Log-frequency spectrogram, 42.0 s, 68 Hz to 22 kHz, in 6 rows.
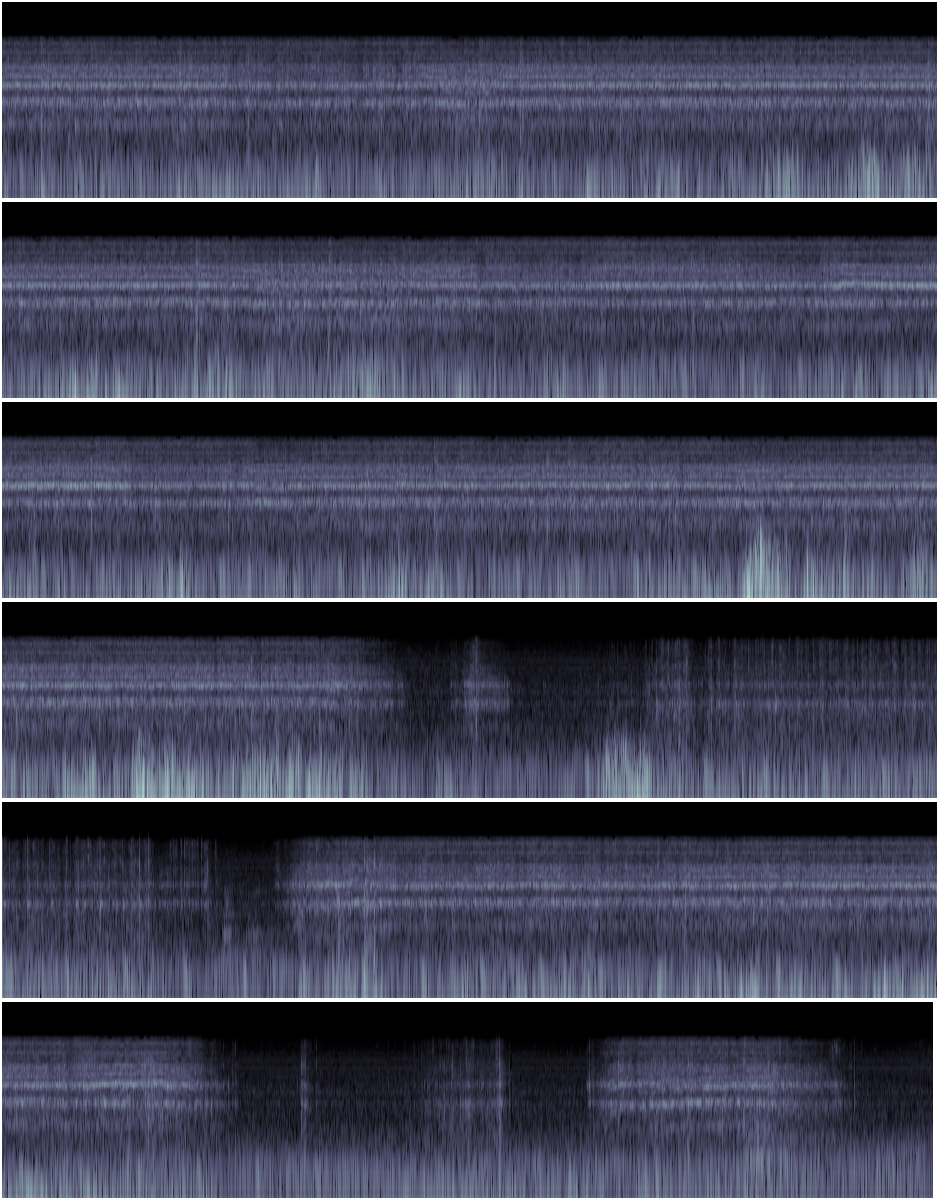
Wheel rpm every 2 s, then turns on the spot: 160, 160, 160, 160, 160, 160, 160, 160, 160, 160, 160, 130, 0, 20, 20, 130, 160, 160, 30, 30, 80.
26-30 36-38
